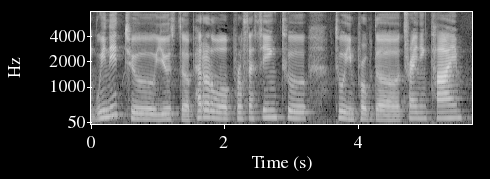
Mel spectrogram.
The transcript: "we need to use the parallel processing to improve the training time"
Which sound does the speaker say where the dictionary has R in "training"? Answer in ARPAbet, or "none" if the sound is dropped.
R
